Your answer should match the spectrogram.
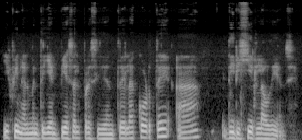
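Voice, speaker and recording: A woman's voice: low-pitched, moderate pace, mellow. A woman lecturer explaining a court hearing video to her students in a conversational way, with frequent fillers. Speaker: law lecturer.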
